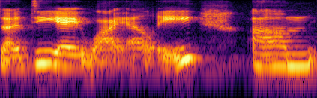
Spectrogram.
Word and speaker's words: Dayle: So today I am talking about Mackenzie Dayle, and I think that's how you say her name. It's Dayle.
